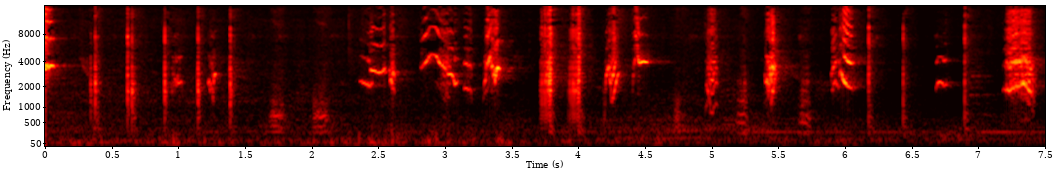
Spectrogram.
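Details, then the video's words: Young Javan myna chattering nonstop with head nodding: dry clicks and ticks mixed with quick squeaky whistles and bent notes, over a steady low hum. "Ocehan Jalak Kebo Muda Suara Asli Jalak Kebo Manggut Manggut Ngoceh Tanpa Henti"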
